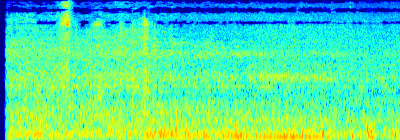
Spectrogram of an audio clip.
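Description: Car engine idling with a steady low hum, heard from inside the car with the driver's window open.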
